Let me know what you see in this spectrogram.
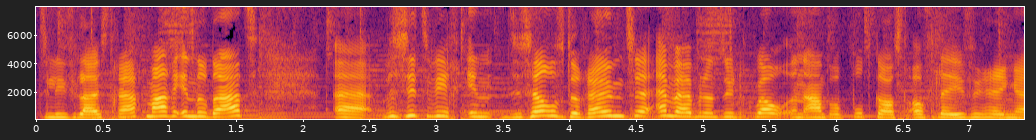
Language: Dutch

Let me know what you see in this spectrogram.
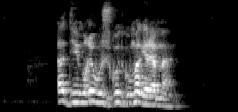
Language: Kabyle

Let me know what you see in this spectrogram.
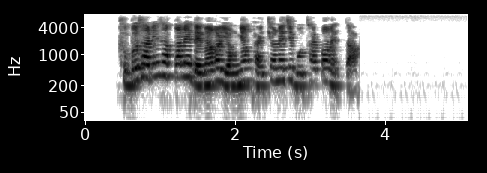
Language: Korean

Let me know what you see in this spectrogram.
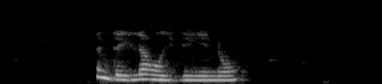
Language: Kabyle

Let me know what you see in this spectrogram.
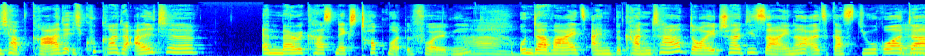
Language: German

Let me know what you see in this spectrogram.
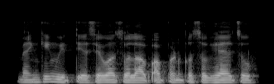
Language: Marathi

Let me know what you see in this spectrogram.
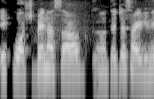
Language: Konkani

